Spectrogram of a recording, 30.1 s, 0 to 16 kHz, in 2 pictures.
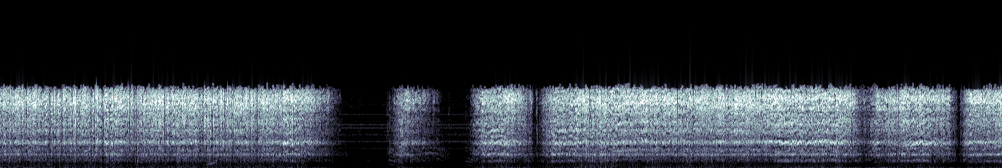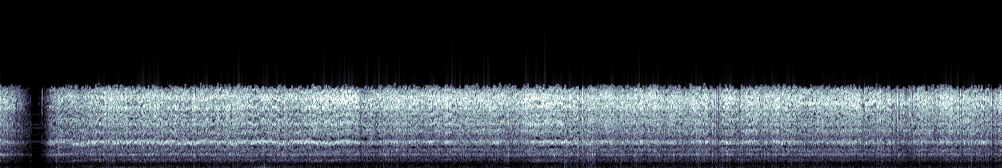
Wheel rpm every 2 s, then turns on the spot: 230, 230, 90, 30, 150, 230, 160, 120, 150, 200, 220, 230, 230, 230, 230.
none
